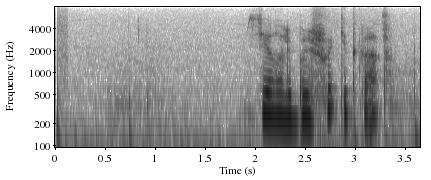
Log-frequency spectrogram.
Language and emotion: Russian, neutral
